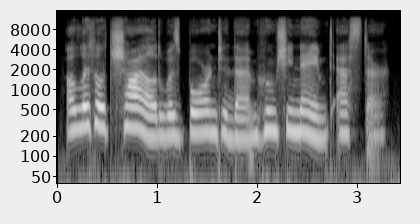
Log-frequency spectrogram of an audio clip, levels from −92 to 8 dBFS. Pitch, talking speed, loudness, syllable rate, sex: 225 Hz, 190 wpm, -17 LUFS, 4.4 syllables/s, female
